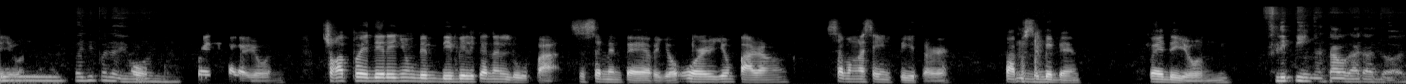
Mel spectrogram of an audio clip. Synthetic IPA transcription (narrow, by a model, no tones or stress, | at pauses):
jopwɛːd̪ɛpɐlajonpwɛːd̪ɛpɐlajon | t͡ʃɐkapwɛːd̪ɛɾɪnjʊŋbibibɪlɪkɐnɐŋluːpɐ̰ʔsɐsɛmɛnt̪ɛːɾjoʔoɹjʊŋpaːɾɐŋ | sɐmɐŋasɛjnt̪̚piːt̪ɛɹ | t̪aːposnɐbɛbɛn | pwɛːd̪ɛjon | flɪpinɐŋt̪aːwɐɡat̪ad̪oʔon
